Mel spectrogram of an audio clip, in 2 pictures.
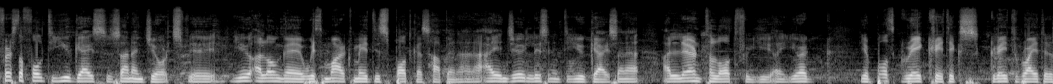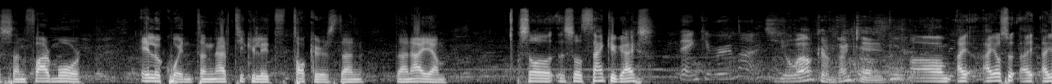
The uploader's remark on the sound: On the phone. Get together for the final episode of the podcast series at the Filmhouse Cafe in Edinburgh.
